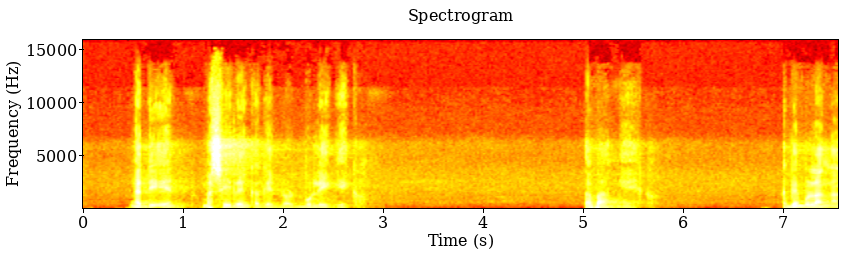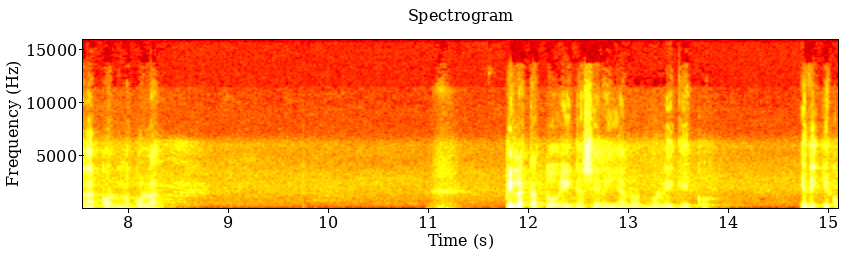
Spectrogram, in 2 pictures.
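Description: A middle-aged man preaches slowly and earnestly through a microphone, in a large echoing hall, with long pauses.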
